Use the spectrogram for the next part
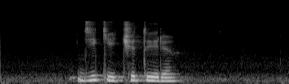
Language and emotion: Russian, neutral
